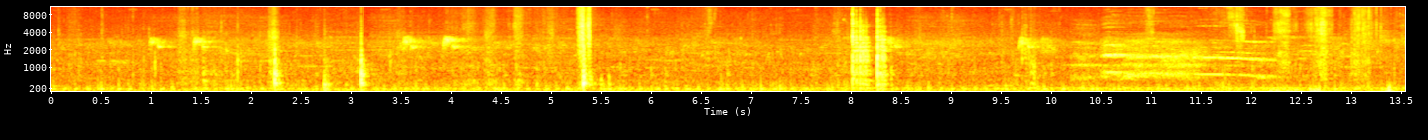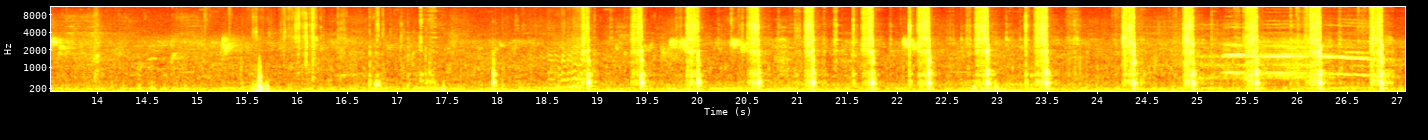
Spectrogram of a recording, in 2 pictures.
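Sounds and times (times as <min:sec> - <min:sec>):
rooster crowing: 0:10.2 - 0:12.9, 0:24.9 - 0:27.0.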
